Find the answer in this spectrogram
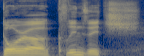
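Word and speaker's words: Dora Klindžić: And Dora Klinzic, that's how they say it, also a key writer on Disco Elysium.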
